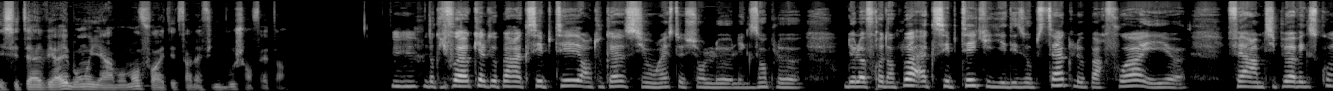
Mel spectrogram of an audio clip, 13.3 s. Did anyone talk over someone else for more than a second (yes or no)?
no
